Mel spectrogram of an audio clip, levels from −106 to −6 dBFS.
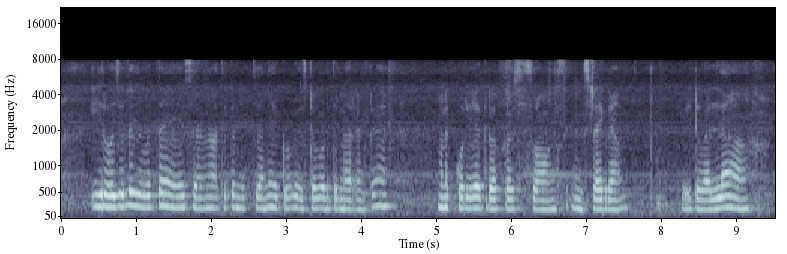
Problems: background sounds at intervals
